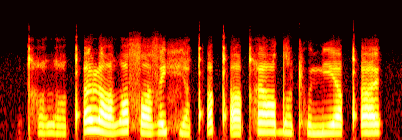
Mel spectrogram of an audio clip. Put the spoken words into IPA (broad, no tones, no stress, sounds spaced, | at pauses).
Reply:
qʰ ɛ̤ ðˤ e̤ qʼ ɛ ɭ a ðˤ e sˤ ɛ z e fʲ e̤ qʼ ɛ qʼ a qʰ eː dˤ ṳ ʈʰ u mʲ eː qʼ ɛ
